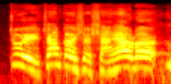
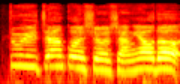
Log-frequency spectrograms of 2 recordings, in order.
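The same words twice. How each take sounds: First: It is spoken in a Beijing accent. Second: It is spoken in a Shanghai accent. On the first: "북경 발음은" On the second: "이게 중국 샹하이 발음이고"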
